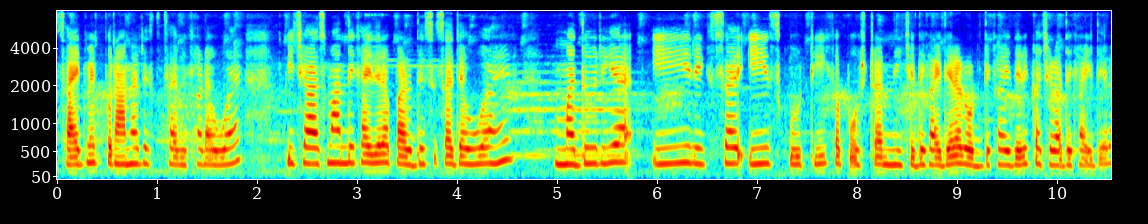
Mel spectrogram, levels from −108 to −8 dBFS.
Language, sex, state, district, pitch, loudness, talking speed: Hindi, female, Uttar Pradesh, Budaun, 270 Hz, -23 LUFS, 235 wpm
